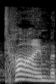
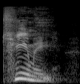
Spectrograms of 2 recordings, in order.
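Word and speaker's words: timi (τιμή): The Greek word for honor in the New Testament, where it says give honor where honor is due, is the Greek word, it looks like time, but it's actually timi. It's pronounced timi.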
